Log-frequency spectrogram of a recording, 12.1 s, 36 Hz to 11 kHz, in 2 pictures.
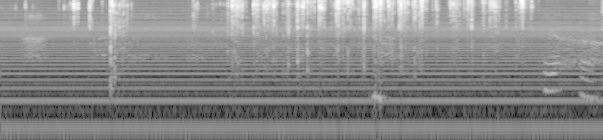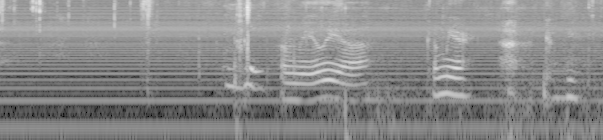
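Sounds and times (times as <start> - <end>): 
steady low electrical hum: 0.0 - 12.0
keys jingling: 0.7 - 5.4, 6.0 - 6.5.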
